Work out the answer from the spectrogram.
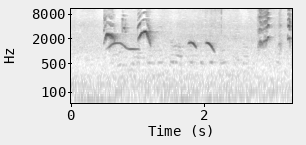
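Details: Pet cockatiel giving clear whistled notes that swoop down and level off, followed by two short falling whistles and a brief rough squawk at the end, indoors with little background noise.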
